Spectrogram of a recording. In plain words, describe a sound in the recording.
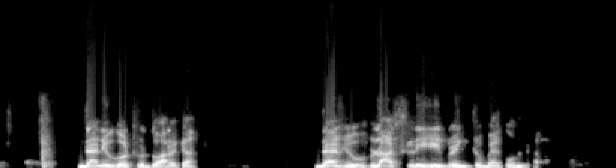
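An elderly man speaks calmly and warmly, close by.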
